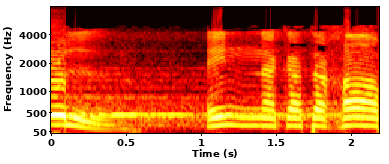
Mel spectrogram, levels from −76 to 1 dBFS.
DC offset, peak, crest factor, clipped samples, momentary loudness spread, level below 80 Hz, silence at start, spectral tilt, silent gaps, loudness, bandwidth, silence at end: under 0.1%; 0 dBFS; 10 dB; 3%; 10 LU; -42 dBFS; 0 s; -7 dB/octave; none; -12 LUFS; 8 kHz; 0 s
